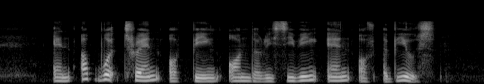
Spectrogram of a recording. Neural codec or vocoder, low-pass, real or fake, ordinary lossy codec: none; none; real; none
